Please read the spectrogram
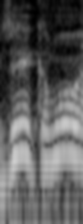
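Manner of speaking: calling friend. Retold or imitated. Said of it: "I was like".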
